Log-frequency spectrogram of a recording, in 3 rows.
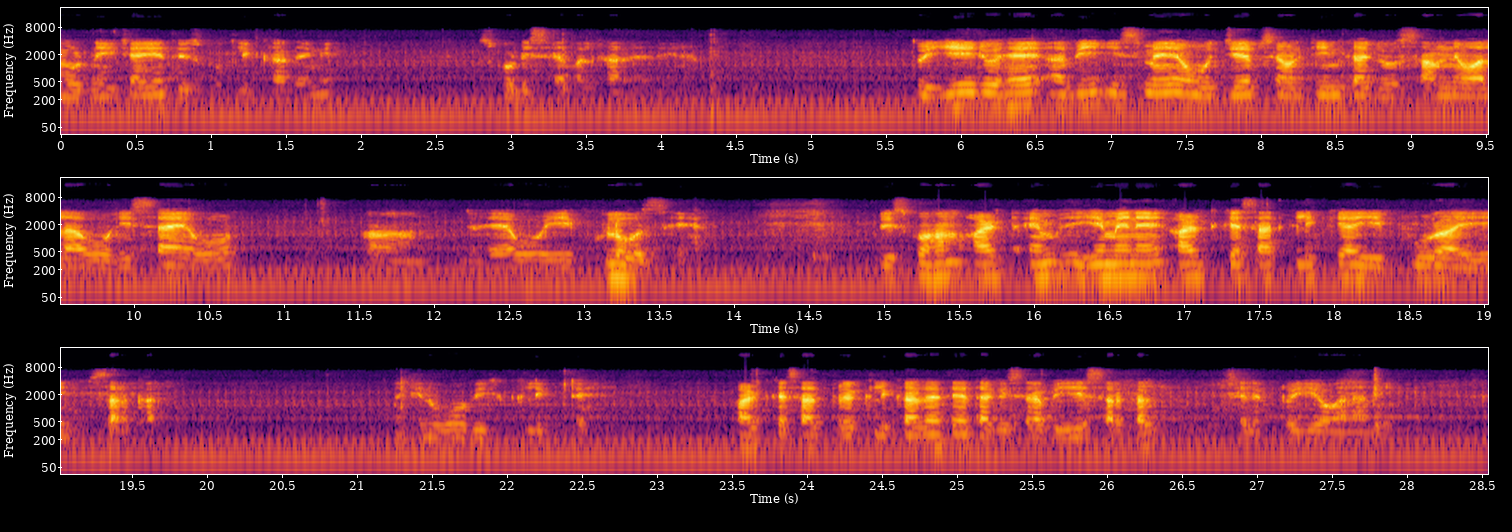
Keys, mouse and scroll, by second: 0.4 click, 1.5 middle click, 3.5 shift+middle click, 5.3 middle click, 7.3 shift+middle click, 7.6 middle click, 12.0 alt+click, 18.0 alt+click, 21.0 middle click, 22.5 click, 24.9 alt+click.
